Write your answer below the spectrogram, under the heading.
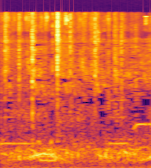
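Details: Many domestic pigeons kept at a house, some coming down and going up, coo in low, soft, throaty rolls that rise and fall in overlapping waves.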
